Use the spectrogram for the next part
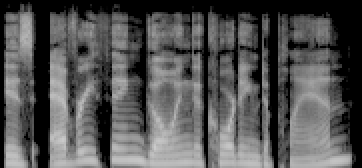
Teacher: Notice how the intonation rises at the end, signaling a question.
